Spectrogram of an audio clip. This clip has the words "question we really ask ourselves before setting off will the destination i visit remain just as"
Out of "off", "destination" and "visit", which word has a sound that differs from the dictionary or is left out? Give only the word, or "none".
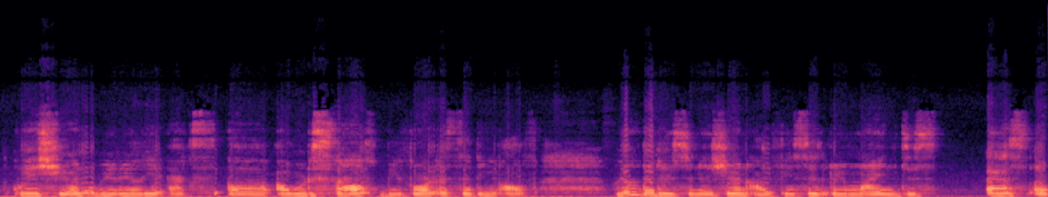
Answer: visit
